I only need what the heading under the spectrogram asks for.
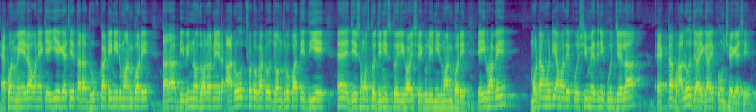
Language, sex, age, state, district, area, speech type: Bengali, male, 30-45, West Bengal, Paschim Medinipur, rural, spontaneous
